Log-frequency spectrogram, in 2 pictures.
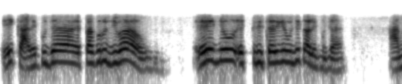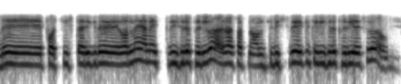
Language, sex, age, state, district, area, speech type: Odia, female, 45-60, Odisha, Angul, rural, conversation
